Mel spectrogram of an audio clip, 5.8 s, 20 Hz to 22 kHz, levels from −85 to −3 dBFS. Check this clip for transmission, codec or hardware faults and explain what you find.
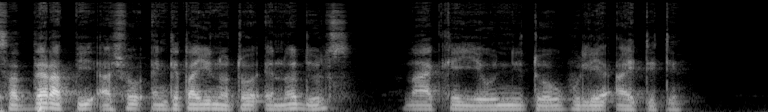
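One codec fault runs through the whole speech clip. Throughout, it has generation loss: a swirly, hollow texture with smeared consonant onsets. The likely cause is repeated lossy coding, consistent with Opus at about 48 kbit/s, applied about three times. Each pass requantises on a shifted frame grid, so noise and spectral gaps accumulate.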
